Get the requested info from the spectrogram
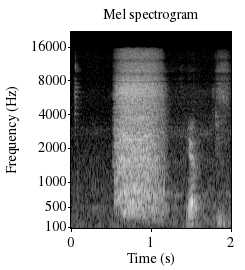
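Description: A hard, sharp puff of breath blown through a half-inch steel conduit blowgun to fire a dart, about two-thirds of a second long and starting about half a second in; the dart fits too tight in the bore. A short, sharper sound follows a moment later.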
